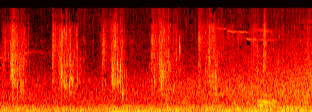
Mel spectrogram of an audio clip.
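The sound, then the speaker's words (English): Footsteps squelch across wet, muddy ground in a Thameside field beside a river, a series of soft, wet bursts over a constant background hiss. “We're going to squelch back across a couple of miles of squelchous land.”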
